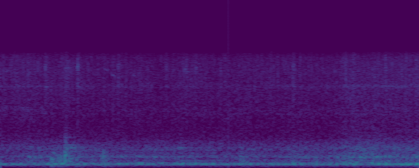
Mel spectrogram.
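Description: Steady low rumble with a faint even hiss above it, with no clear bird calls.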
